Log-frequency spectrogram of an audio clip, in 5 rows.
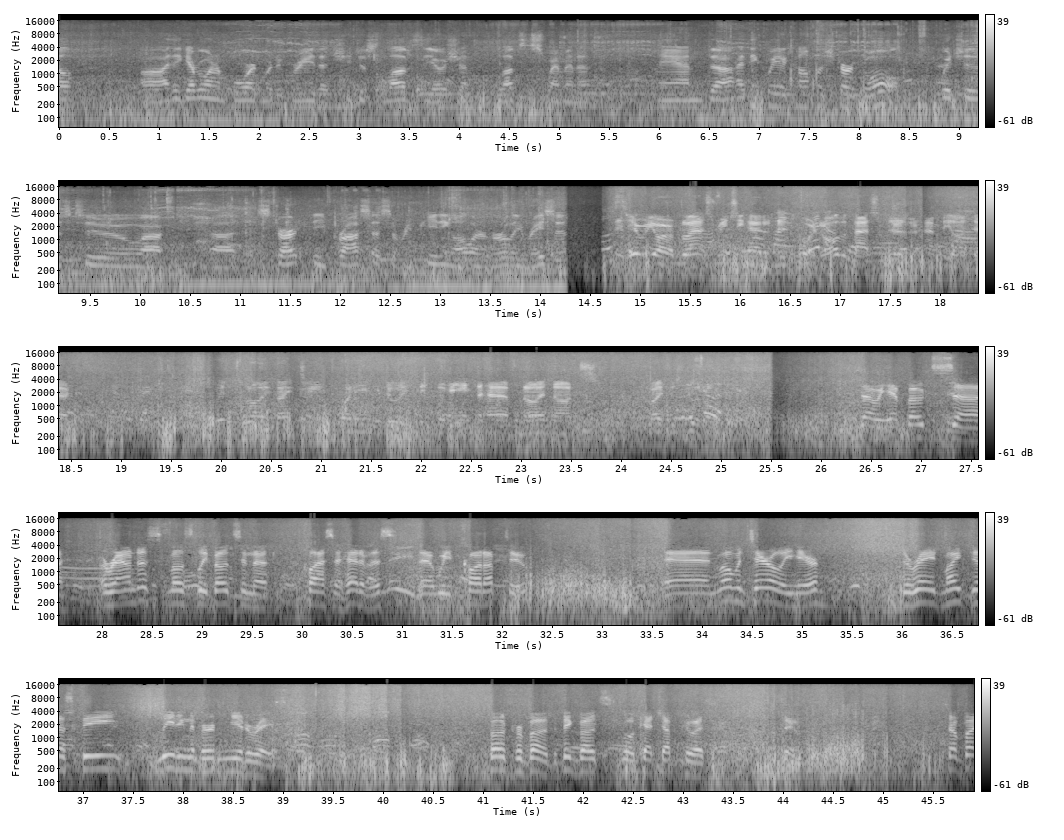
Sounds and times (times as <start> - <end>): Sailboat, sailing ship: 0.0 - 45.9
Speech: 0.8 - 5.4, 6.0 - 25.2, 26.4 - 32.3, 33.6 - 35.2, 36.0 - 40.5, 41.1 - 44.2, 45.6 - 45.9.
